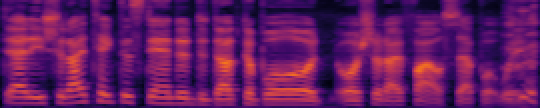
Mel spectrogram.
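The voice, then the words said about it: Whiny baby voice. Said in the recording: “baby voice”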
